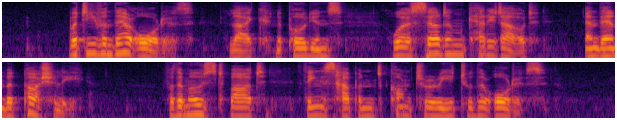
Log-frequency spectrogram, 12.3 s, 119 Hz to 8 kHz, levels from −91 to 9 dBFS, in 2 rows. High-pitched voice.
No: low, 135 Hz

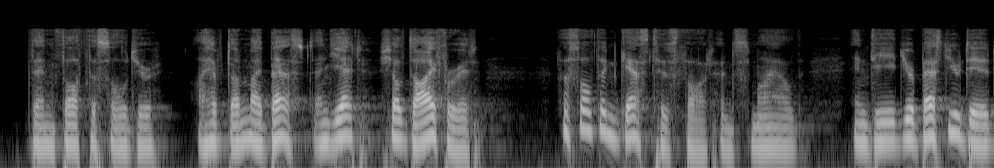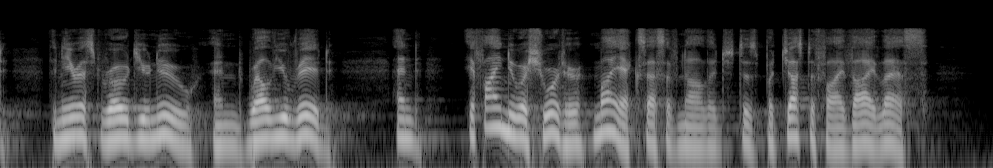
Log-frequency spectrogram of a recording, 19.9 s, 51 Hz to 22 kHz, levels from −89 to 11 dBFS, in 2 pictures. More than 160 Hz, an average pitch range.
No: low, 130 Hz; average, 4.9 semitones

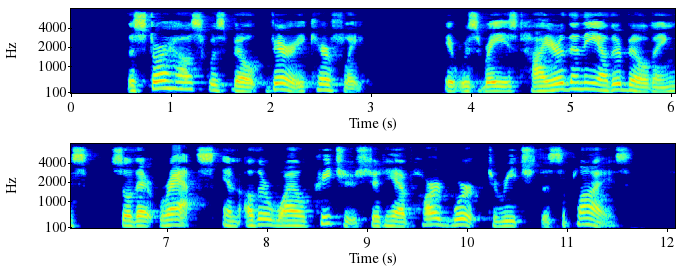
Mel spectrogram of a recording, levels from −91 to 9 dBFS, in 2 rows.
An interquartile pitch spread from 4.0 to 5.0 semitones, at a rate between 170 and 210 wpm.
No: average, 4.6 semitones; average, 145 wpm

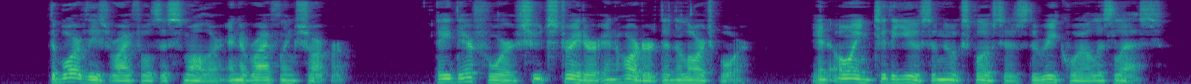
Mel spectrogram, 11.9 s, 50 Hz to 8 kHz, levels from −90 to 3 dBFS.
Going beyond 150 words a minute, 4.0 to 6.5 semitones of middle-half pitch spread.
Yes: average, 165 wpm; average, 4.5 semitones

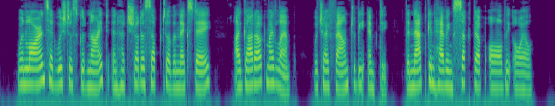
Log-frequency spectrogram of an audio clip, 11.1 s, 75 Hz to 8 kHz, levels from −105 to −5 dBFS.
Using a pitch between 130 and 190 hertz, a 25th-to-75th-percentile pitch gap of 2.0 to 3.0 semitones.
Yes: medium, 185 Hz; narrow, 2.4 semitones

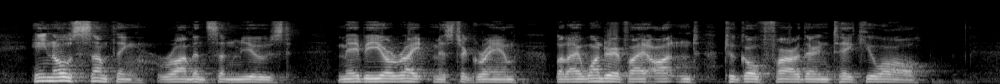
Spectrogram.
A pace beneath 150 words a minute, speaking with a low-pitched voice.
Yes: average, 140 wpm; low, 125 Hz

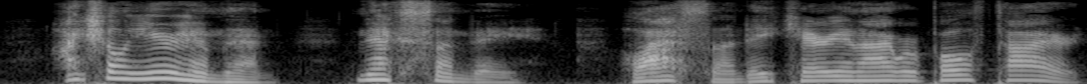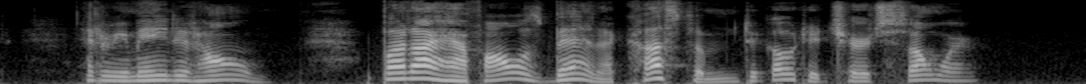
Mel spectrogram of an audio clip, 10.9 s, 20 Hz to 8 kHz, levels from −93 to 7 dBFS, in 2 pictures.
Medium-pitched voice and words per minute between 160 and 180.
Yes: medium, 155 Hz; average, 165 wpm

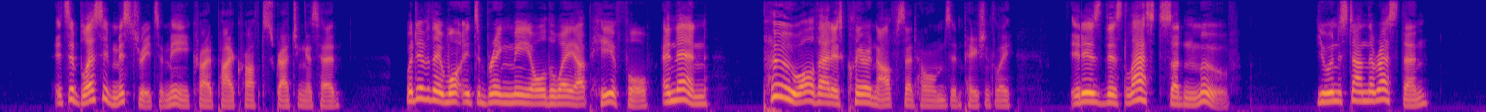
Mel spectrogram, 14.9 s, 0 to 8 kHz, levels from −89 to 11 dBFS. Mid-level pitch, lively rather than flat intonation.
Yes: medium, 165 Hz; wide, 8.2 semitones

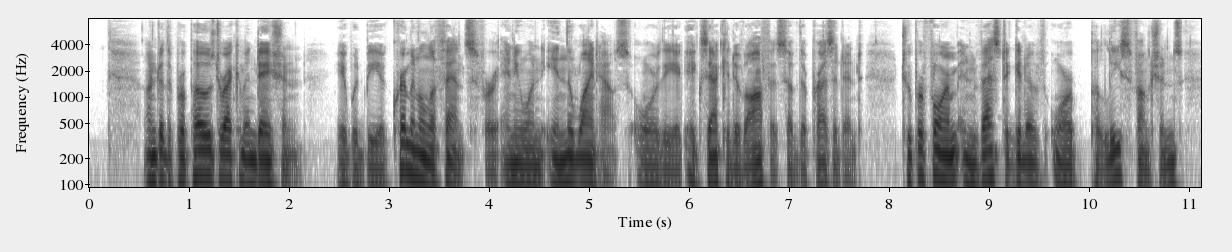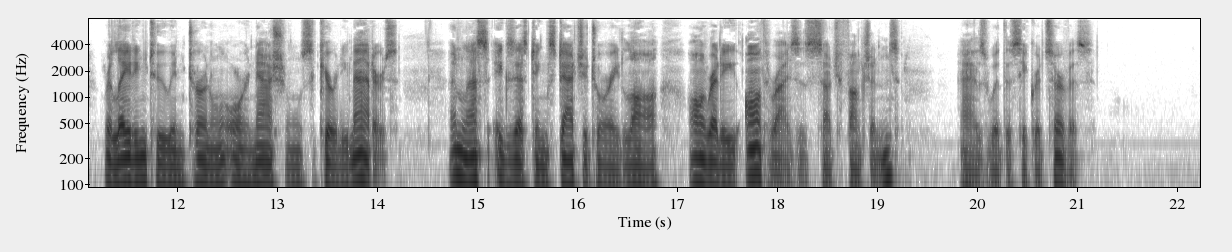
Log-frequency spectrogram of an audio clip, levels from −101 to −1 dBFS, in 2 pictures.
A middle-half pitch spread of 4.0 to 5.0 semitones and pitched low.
Yes: average, 4.5 semitones; very low, 90 Hz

